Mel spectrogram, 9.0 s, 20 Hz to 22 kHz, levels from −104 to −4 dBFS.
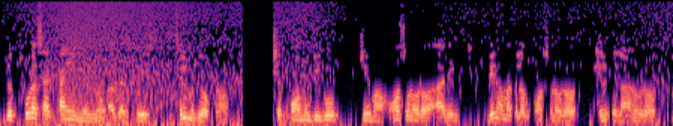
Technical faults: overdone noise removal; stream reconnect

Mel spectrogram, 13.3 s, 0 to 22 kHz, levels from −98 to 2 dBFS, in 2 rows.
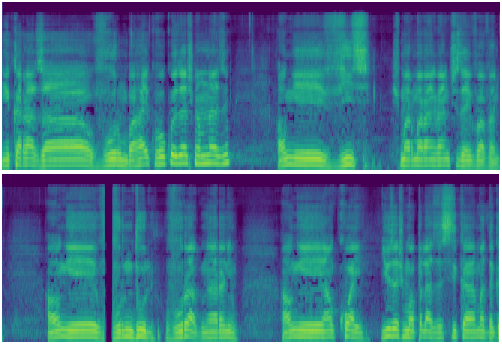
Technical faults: low-delay AAC compression; playback stall

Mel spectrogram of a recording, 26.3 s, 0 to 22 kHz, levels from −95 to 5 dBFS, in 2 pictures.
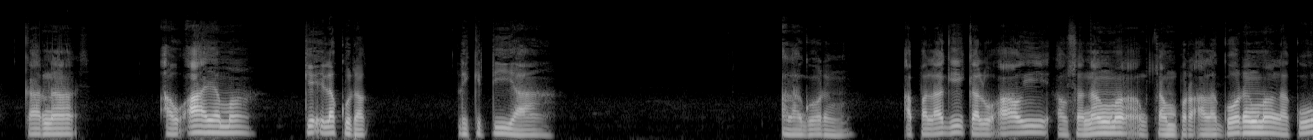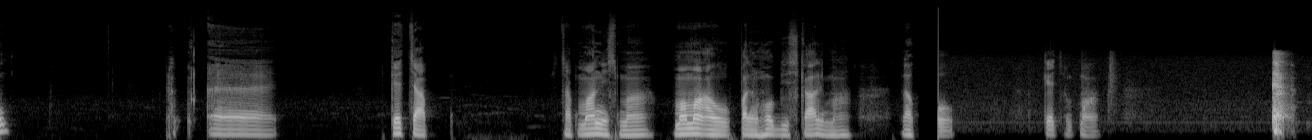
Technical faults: input switched to a poorer device

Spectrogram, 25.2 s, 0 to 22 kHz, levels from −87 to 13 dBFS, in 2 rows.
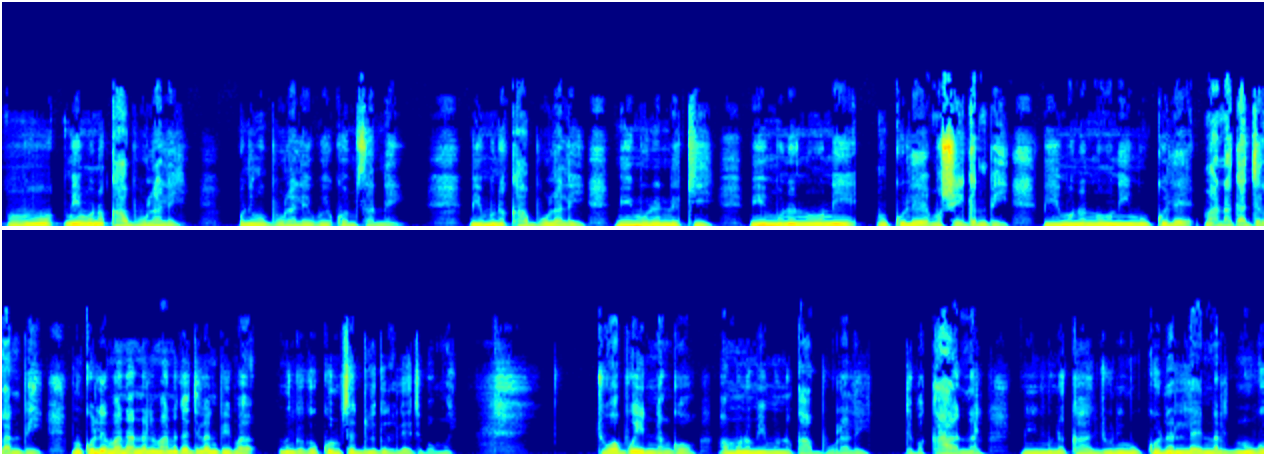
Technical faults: MP2 compression

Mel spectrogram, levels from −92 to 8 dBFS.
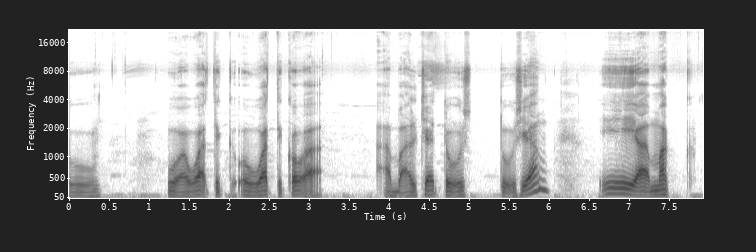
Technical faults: none

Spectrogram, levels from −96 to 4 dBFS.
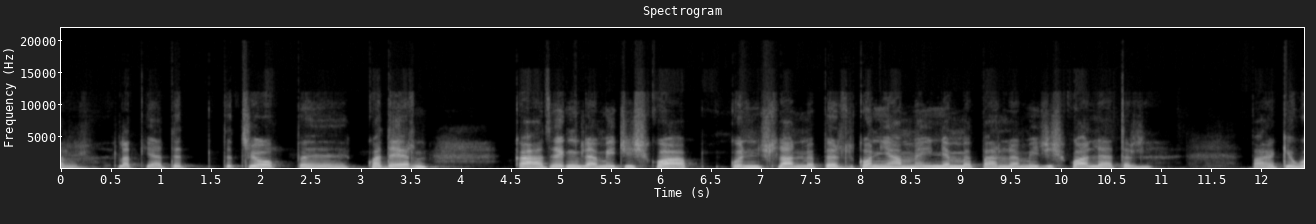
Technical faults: none

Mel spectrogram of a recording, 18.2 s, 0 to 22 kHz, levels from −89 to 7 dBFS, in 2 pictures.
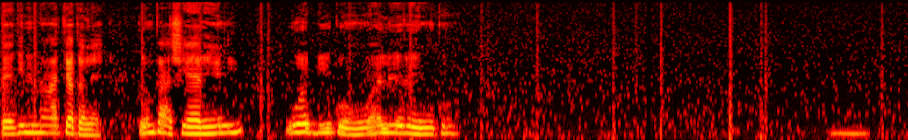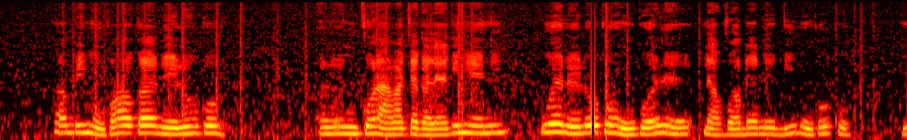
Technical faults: overdone noise removal; gap at a join of encoded pieces

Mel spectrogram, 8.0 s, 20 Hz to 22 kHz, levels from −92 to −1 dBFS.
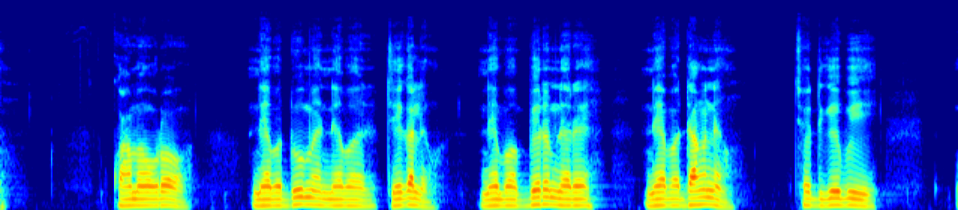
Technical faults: none

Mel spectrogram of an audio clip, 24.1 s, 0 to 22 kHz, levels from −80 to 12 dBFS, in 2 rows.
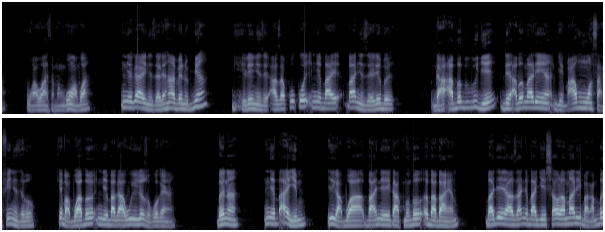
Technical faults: clock drift buffer slips

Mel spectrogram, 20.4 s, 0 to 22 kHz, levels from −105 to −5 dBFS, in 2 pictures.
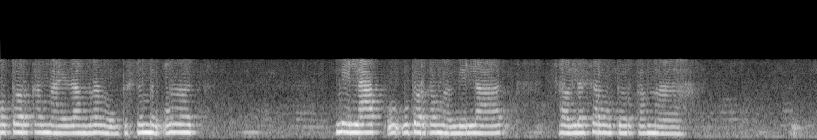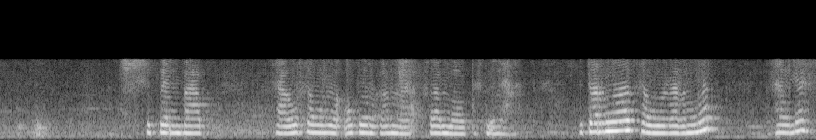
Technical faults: Speex codec; VoIP packet loss concealed by the speech codec

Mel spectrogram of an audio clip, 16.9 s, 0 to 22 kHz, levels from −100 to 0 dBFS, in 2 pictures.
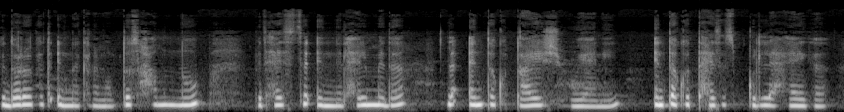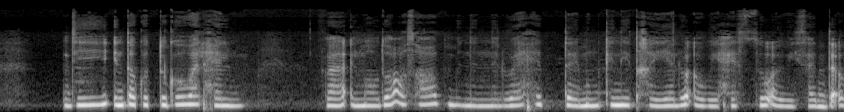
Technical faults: none

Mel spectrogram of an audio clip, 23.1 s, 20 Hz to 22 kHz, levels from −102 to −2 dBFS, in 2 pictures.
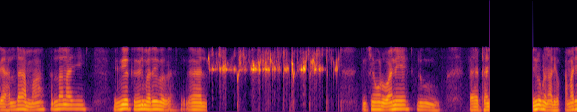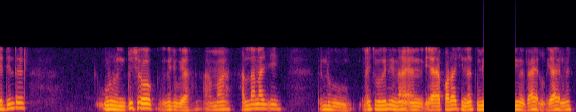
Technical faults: codec payload misread; playback stall; time-compressed catch-up

